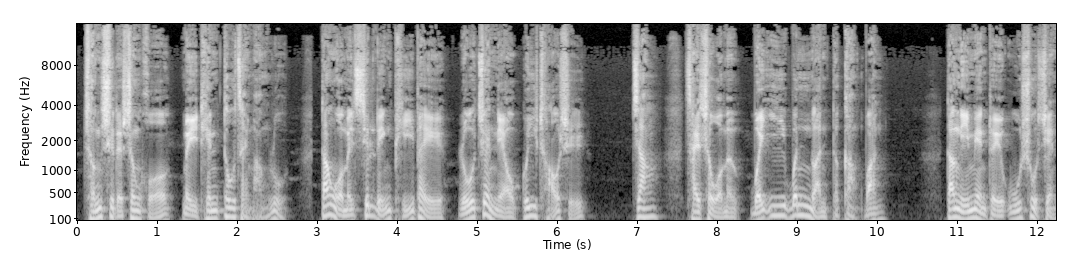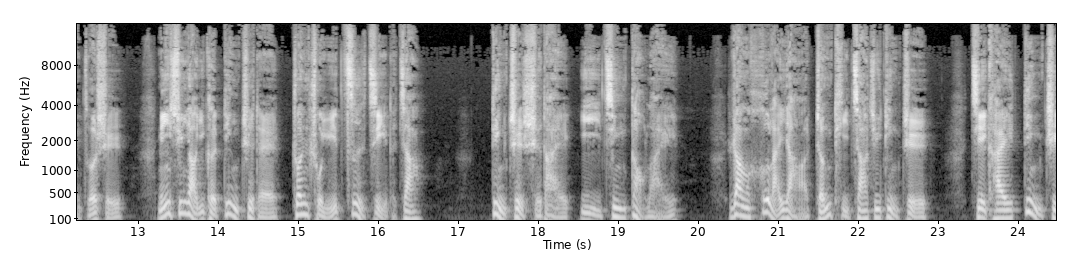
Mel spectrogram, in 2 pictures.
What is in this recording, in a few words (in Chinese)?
男 公司专题, 配音; 广西赫莱雅家居有限责任公司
